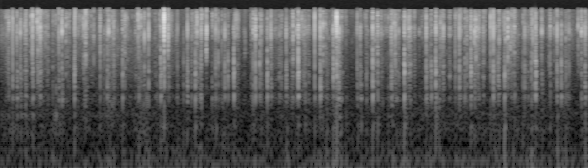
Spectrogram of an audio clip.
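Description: Long nails scratch and tap the rough, scaly rind of a large, solid whole pineapple held in both hands, including its base. The result is a quiet, dense, crackly rasp full of bright, dry ticks, with a few sharper taps standing out and almost no ring after each one.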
